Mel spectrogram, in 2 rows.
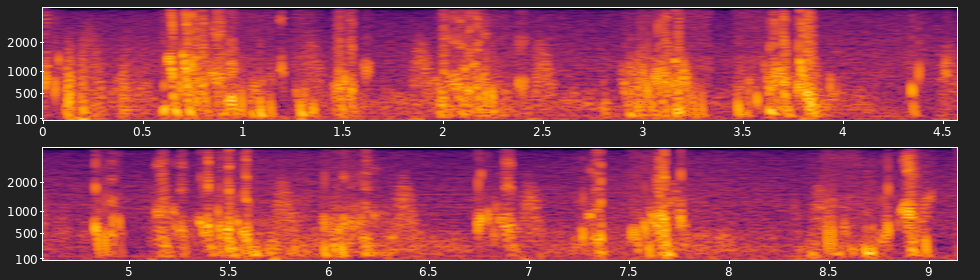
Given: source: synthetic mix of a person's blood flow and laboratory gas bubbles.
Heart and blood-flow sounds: Doppler ultrasound of blood flow; subclavian vein
0.00-0.12 s: bubbles
0.56-1.22 s: bubbles
1.24-1.40 s: bubbles
1.44-1.65 s: bubbles
1.96-2.51 s: bubbles
2.78-3.34 s: bubbles
3.46-3.97 s: bubbles
4.31-4.42 s: bubbles
4.50-4.54 s: bubbles
4.80-4.97 s: bubbles
5.12-5.92 s: bubbles
5.96-6.34 s: bubbles
6.71-6.96 s: bubbles
7.23-7.40 s: bubbles
7.48-7.81 s: bubbles
8.38-9.03 s: bubbles
From the record:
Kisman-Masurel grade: 243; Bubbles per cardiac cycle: several, 3 to 8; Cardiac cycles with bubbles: 100%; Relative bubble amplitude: loud (0.450 to 0.775); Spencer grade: 3 (all of the cardiac periods contain showers or single bubble signals, but not dominating or overriding the cardiac motion signals); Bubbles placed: anywhere in the cardiac cycle

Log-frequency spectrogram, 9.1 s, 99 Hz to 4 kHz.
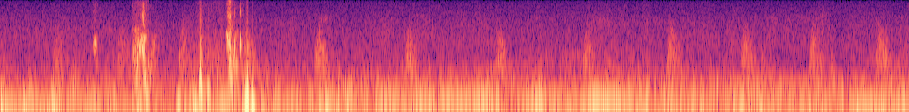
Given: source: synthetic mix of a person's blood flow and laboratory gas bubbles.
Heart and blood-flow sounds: Doppler ultrasound of blood flow; subclavian vein
0.92-0.99 s: bubbles
1.32-1.60 s: bubbles
1.96-2.45 s: bubbles
From the record:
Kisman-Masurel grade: 223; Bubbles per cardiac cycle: several, 3 to 8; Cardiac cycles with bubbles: 10 to 50%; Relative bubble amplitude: loud (0.450 to 0.775); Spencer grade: 2 (many but less than half of the cardiac periods contain bubble signals, singularly or in groups); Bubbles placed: anywhere in the cardiac cycle

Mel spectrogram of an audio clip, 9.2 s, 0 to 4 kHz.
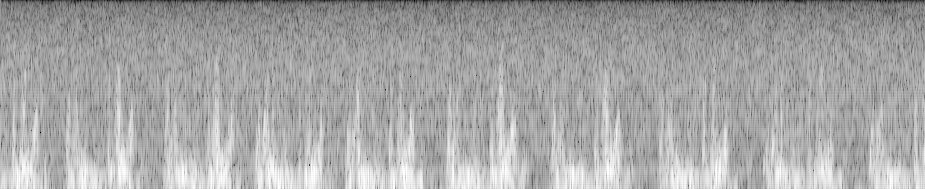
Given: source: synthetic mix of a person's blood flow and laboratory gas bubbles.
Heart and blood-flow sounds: Doppler ultrasound of blood flow; precordium
no bubbles
From the record:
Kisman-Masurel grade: 000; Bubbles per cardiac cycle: 0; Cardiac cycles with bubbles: 0%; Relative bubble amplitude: no bubbles discernible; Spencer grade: 0 (complete lack of bubble signals)

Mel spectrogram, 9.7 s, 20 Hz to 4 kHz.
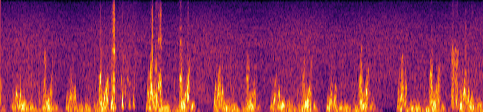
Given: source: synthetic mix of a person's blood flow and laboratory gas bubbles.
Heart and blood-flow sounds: Doppler ultrasound of blood flow; precordium
2.19-2.33 s: bubbles
2.37-2.73 s: bubbles
2.97-3.27 s: bubbles
9.00-9.23 s: bubbles
9.28-9.33 s: bubbles
9.40-9.46 s: bubbles
From the record:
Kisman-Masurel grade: 223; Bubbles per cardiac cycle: several, 3 to 8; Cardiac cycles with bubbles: 10 to 50%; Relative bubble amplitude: loud (0.450 to 0.775); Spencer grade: 2 (many but less than half of the cardiac periods contain bubble signals, singularly or in groups); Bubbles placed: only in the low amplitude regions of the cardiac cycle

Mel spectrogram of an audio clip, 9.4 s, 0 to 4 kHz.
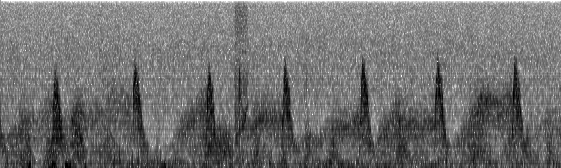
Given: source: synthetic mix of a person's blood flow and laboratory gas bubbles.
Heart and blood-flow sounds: Doppler ultrasound of blood flow; subclavian vein
3.89-4.13 s: bubbles
From the record:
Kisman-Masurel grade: 113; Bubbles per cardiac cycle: 1 to 2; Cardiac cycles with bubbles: 1 to 10%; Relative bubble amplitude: loud (0.450 to 0.775); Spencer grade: 1 (occasional bubble signal discernible with the cardiac motion signal, with majority of cardiac periods free of bubbles); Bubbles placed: anywhere in the cardiac cycle

